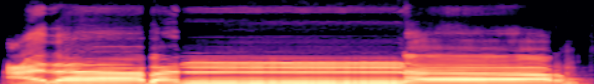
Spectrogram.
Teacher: وقنا عذاب النار، با کو ملانا ہے نون کے ساتھ، اور نون پر یہ تشدید ہے، اس وجہ سے ہم نے غنہ کرنا ہے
